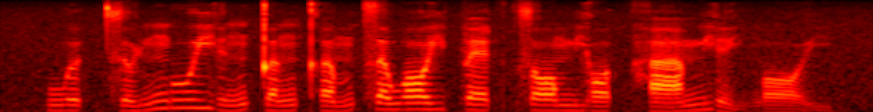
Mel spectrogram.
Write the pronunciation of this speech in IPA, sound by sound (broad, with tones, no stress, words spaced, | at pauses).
wɵ˨t̚ t͡sɵ˨˥ɥ ŋuː˥jɪ˨˥ŋ t̪ɐ˨˧ŋkʰɐ˨˥m t͡sɐ˥wɔː˥j pɛː˧k̚t͡sɔː˧mjɔː˨˥t̚ haː˨˥mje˨˩jŋɔː˨˩j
